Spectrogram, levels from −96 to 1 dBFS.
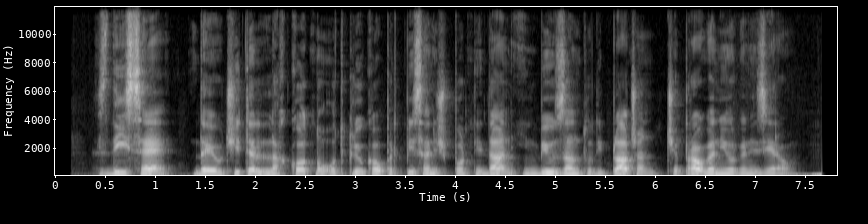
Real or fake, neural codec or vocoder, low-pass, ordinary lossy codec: real; none; none; none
